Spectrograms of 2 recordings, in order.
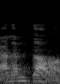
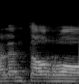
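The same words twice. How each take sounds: First: আলেম তারা with the র said as a single tap, no roll; correct Arabic ra. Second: আলেম তারা with the র rolled long like ডরর, a little louder; wrong rolled r. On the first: Teacher shows students the proper ra, single tap. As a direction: say তারা with one light tap on the র. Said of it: "র, এটাই পুর". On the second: Teacher mocks the common mistake for students, rolled r. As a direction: roll the র in তারা on purpose, as a mistake. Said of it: "ডরর উচ্চারণ করে". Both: Shown as a demonstration.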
